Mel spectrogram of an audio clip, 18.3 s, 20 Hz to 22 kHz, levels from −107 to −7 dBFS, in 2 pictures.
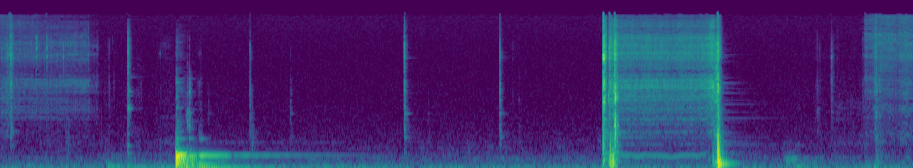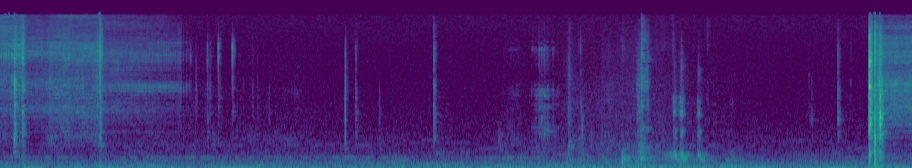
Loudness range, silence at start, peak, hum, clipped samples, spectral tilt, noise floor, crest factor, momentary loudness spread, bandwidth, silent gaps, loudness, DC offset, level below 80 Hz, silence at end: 21 LU; 1.75 s; -2 dBFS; none; under 0.1%; -4 dB/octave; -69 dBFS; 34 dB; 27 LU; 16 kHz; none; -28 LUFS; under 0.1%; -46 dBFS; 0.3 s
